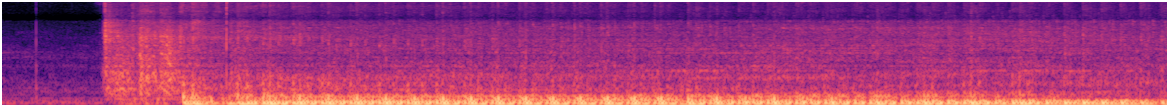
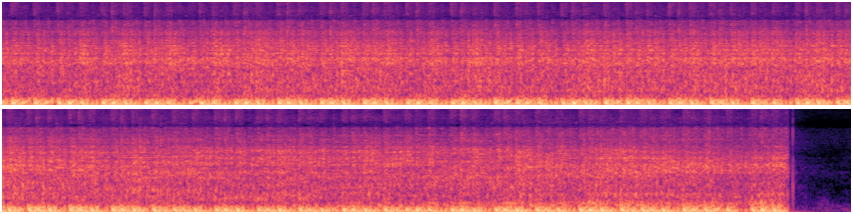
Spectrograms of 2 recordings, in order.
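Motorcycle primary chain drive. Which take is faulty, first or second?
second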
